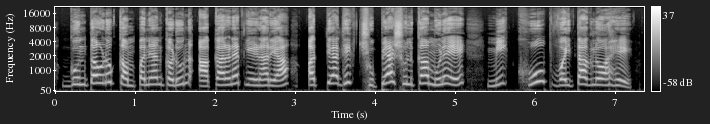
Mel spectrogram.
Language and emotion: Marathi, angry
